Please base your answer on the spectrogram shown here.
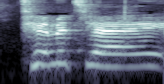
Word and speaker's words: Timothée: only the other day I was saying it totally wrong and his name is Tim otay Tim atay is proper pronunciation but Timmy is what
